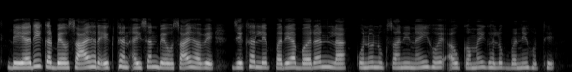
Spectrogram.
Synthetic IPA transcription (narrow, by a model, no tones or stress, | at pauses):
ɖejəɾikəɾbjəʋsajɦəɾeekʈʰənʔəɪsənʋjəʋsajɦəʋe | d͡ʒekʰəɾlepəɾjabəɾənlakononʊksaninəiɦojʔa̰ukəməiɡʱəlok̚bəneɦot̪ʰe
